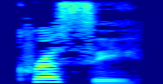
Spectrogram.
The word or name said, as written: cressie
